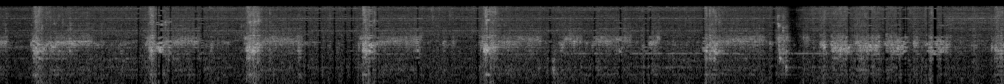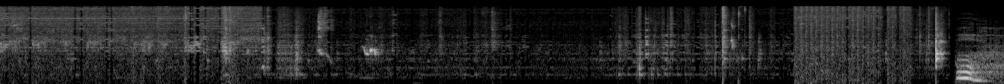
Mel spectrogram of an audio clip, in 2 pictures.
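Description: A bathroom tap runs into the sink while she splashes water onto her face and rubs off a dried clay face mask. The running water stops about two-thirds of the way through, then runs again briefly near the end.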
